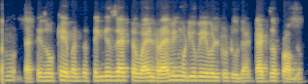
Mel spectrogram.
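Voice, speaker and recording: A man's voice: medium pitch, steady tone, fast talker. A man with an Indian accent talking casually as an online course instructor, advising and repeating his phrases. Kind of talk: casual online teaching talk. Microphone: online call. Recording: dull lo-fi online call audio.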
